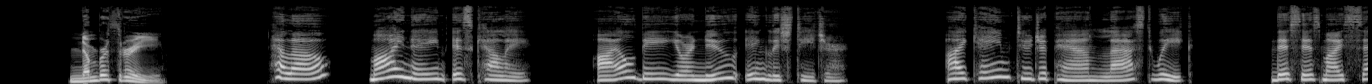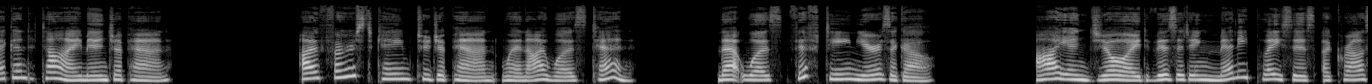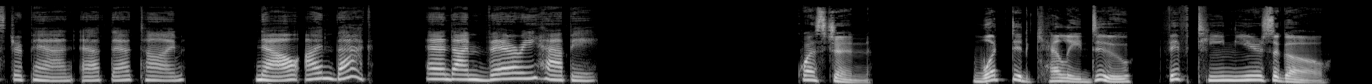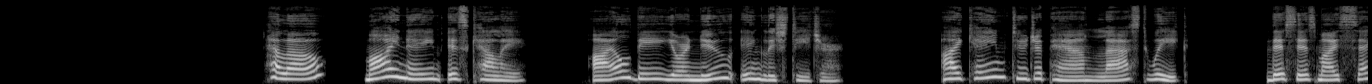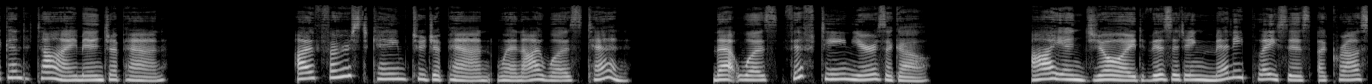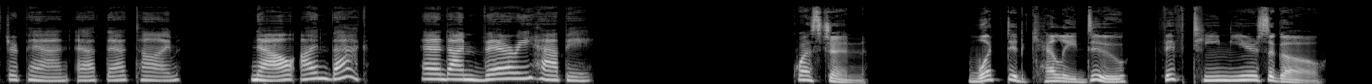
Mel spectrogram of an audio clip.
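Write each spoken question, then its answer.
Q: What did Kelly do 15 years ago?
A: She came to Japan and visited many places across Japan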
